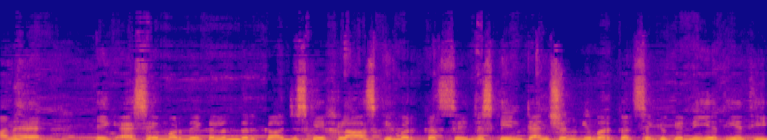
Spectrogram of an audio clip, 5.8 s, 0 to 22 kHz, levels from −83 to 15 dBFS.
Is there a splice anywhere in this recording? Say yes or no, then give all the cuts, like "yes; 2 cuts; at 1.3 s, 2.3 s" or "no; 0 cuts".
no; 0 cuts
